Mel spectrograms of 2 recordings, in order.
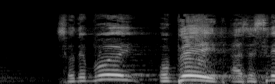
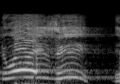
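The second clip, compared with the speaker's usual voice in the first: high, loud, slow royal demand; the king insists, raising his voice; king's loud demand; 11 semitones higher, 9 dB louder, slower than usual. Acted.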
